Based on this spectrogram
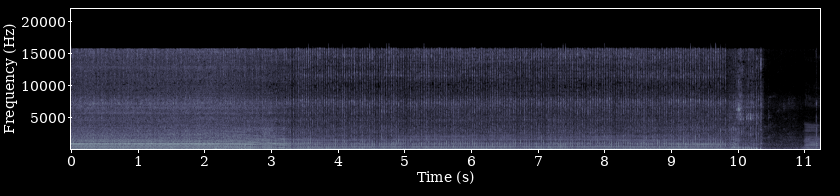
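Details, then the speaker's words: Two-stroke TU26 agricultural sprayer engine, carburetor not yet opened, wasting fuel; at full throttle the buzzing sags in pitch, never picks up, then cuts out; mixture too rich at high and idle settings, needs leaning. "Nah di sini menandakan masih campurannya itu dalam posisi tinggi maupun langsam ya maupun idel itu masih terlalu boros"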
